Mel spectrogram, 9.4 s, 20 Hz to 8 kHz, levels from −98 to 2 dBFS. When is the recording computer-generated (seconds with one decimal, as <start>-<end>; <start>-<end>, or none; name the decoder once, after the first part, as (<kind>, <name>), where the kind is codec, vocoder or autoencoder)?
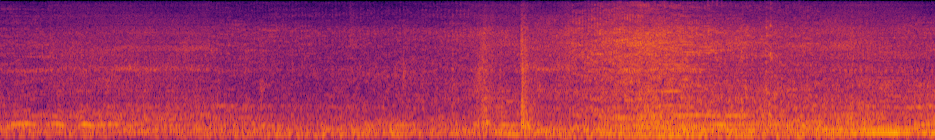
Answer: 0.5-2.1 (autoencoder, DAC-VAE); 4.7-5.7; 8.2-9.4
